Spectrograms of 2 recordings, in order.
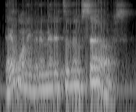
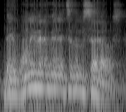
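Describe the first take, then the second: No difference in how they are said.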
